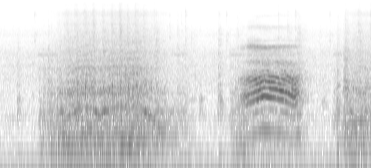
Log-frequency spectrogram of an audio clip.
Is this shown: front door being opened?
no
